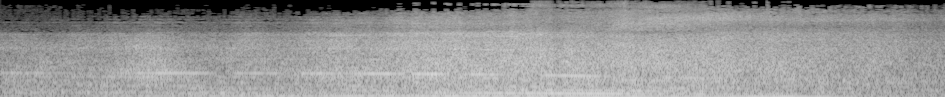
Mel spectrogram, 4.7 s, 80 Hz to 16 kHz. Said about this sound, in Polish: około godziny 8.30 pojawił się nad Poznaniem samolot rozpoznawczy, który spowodował uruchomienie syren alarmowych.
